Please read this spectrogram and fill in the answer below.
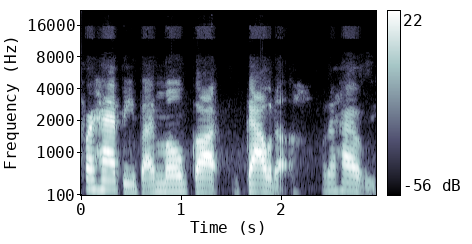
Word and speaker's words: Gawdat: happy by mo god gowda what the hell you say his name it's god but i think he says it gowda come on come on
